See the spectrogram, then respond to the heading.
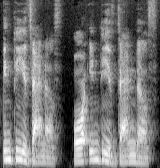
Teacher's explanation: you can also drop the T right here and use the N sound and bring it over to of.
